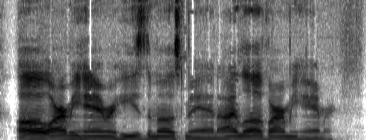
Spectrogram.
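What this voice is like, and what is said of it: Imitates another person's voice. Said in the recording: “I'll do my best Dutch impersonation ... There's my Dutch impersonation.”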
